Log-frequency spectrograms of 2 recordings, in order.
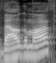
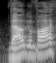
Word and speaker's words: Valgavoth: You've got the little butterfly moths here to represent the metamorphosis of Valgamoth, right? Valgavoth. I say his name wrong all the time.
